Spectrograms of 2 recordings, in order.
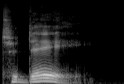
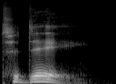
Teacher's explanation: that two-syllable word should be spoken or pronounced with day being emphasized. In other words, it's not today, it's today.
